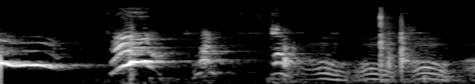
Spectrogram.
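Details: Beagle playing with a recycled Coke bottle gives a long whine that breaks into a sharp bark, followed by a few shorter yelping barks with bending, arched tones.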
